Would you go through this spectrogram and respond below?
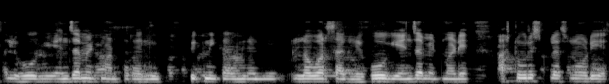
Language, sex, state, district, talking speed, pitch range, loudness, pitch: Kannada, male, Karnataka, Bijapur, 165 wpm, 130-140 Hz, -19 LUFS, 135 Hz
